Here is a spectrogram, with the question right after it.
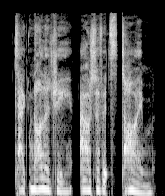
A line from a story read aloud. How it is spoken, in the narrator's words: Aaron whispered to Joan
